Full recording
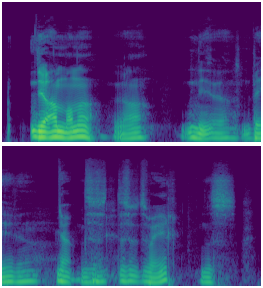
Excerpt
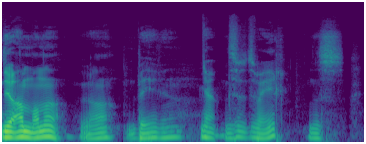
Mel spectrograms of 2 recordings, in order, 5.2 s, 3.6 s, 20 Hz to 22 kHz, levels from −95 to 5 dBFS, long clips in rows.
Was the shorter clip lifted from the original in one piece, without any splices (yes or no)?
no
